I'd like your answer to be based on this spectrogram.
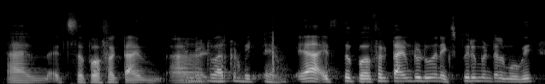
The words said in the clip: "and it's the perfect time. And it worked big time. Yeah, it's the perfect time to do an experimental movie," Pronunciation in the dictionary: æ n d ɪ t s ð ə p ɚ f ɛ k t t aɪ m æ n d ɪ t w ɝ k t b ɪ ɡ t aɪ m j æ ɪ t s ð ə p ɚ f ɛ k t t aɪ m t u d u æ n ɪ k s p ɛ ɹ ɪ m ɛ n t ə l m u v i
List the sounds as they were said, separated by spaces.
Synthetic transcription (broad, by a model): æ n d ɪ t s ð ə p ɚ f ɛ k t t aɪ m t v ɪ t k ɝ t b ɪ ɡ t aɪ m j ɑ ɪ t s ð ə p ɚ f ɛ k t t aɪ m t u d u æ n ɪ k s p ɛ ɹ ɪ m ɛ n t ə l m u v i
